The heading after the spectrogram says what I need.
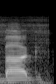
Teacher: f2 goes up f3 goes down they kind of come together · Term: formant transitions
